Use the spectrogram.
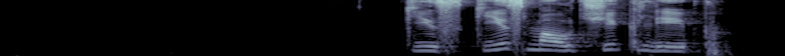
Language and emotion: Russian, neutral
